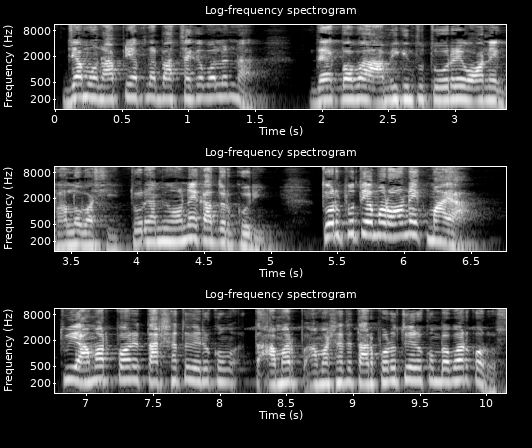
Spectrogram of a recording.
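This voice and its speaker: In a relaxed language lesson, a man with a high voice says phrases slowly, then explains them quickly while answering viewers' questions.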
